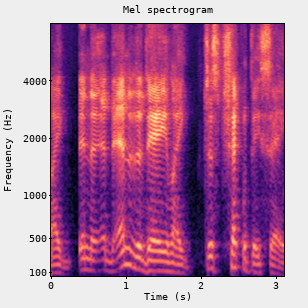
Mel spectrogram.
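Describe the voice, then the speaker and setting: Very wide pitch swings mark fairly quick speech in a very clean recording with a silent background. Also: man. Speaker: podcast host. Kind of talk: casual chat. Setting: live stream. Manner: halting, many fillers and restarts.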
